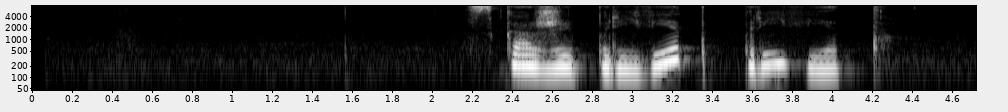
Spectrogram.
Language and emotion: Russian, neutral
